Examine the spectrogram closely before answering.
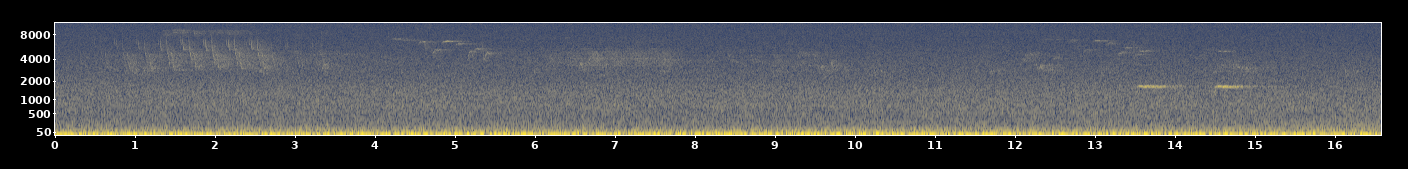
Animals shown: Red-eyed Vireo (Vireo olivaceus), American Crow (Corvus brachyrhynchos), Ovenbird (Seiurus aurocapilla), Brown Creeper (Certhia americana)

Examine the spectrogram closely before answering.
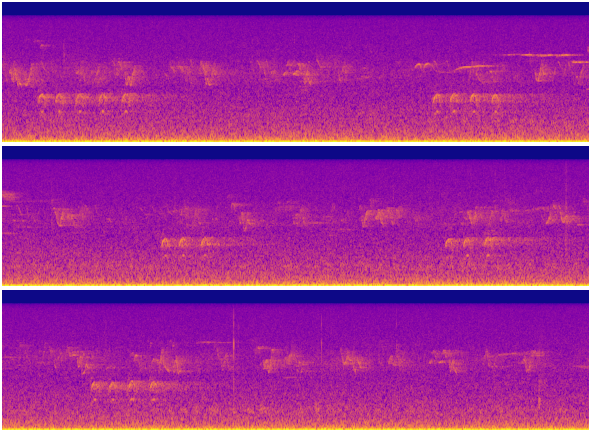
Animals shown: American Crow (Corvus brachyrhynchos), Black-throated Green Warbler (Setophaga virens), Red-eyed Vireo (Vireo olivaceus), Eastern Wood-Pewee (Contopus virens)

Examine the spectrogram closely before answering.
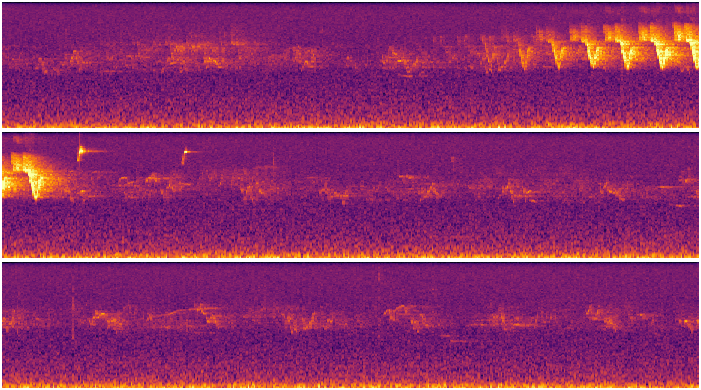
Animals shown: Black-throated Blue Warbler (Setophaga caerulescens), Wood Thrush (Hylocichla mustelina), Ovenbird (Seiurus aurocapilla), Red-eyed Vireo (Vireo olivaceus), Eastern Wood-Pewee (Contopus virens)

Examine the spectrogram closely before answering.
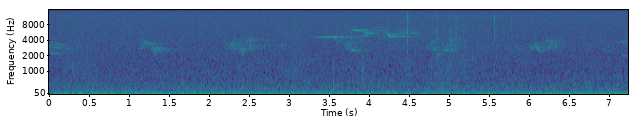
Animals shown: Red-eyed Vireo (Vireo olivaceus), Hermit Thrush (Catharus guttatus)

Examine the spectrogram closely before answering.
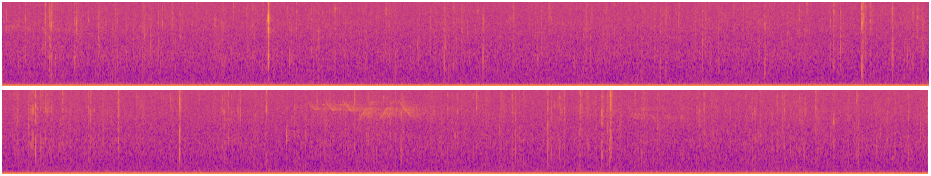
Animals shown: Chestnut-sided Warbler (Setophaga pensylvanica)

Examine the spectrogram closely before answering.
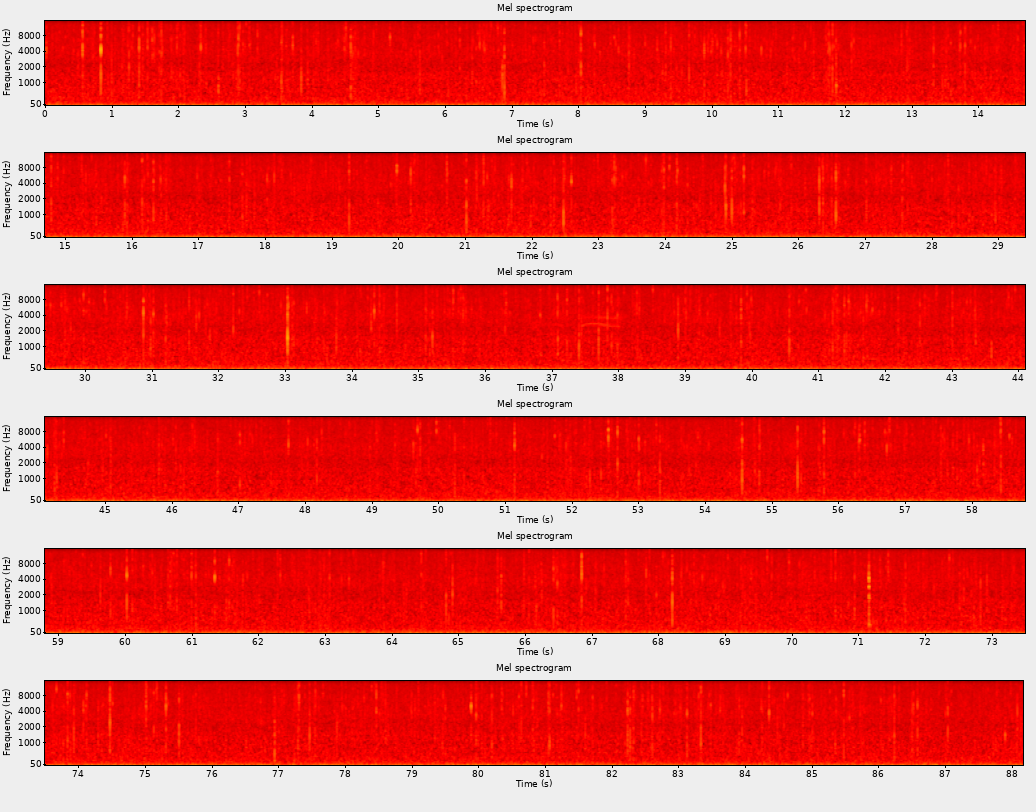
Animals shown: Blue Jay (Cyanocitta cristata)

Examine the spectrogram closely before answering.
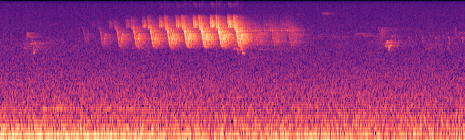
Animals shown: Red-eyed Vireo (Vireo olivaceus), Ovenbird (Seiurus aurocapilla), Eastern Wood-Pewee (Contopus virens)

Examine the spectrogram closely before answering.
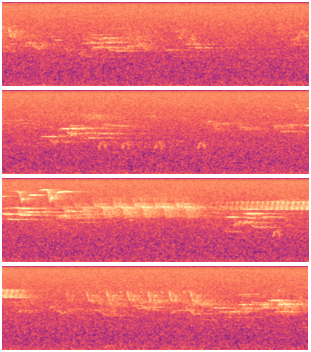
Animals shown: Rose-breasted Grosbeak (Pheucticus ludovicianus), Pine Warbler (Setophaga pinus), Wood Thrush (Hylocichla mustelina), Ovenbird (Seiurus aurocapilla), Blackburnian Warbler (Setophaga fusca), Scarlet Tanager (Piranga olivacea), American Crow (Corvus brachyrhynchos)

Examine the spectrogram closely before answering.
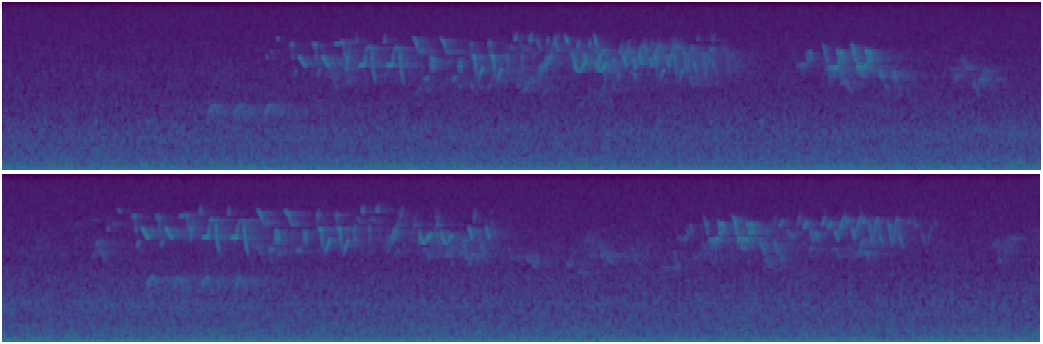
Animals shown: Indigo Bunting (Passerina cyanea), Mourning Warbler (Geothlypis philadelphia), American Crow (Corvus brachyrhynchos), Red-eyed Vireo (Vireo olivaceus), Yellow-rumped Warbler (Setophaga coronata)

